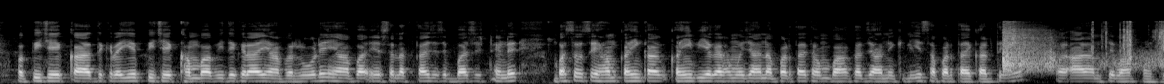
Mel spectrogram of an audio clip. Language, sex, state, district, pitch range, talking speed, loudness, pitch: Hindi, male, Chhattisgarh, Bilaspur, 145-155 Hz, 290 wpm, -18 LUFS, 150 Hz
